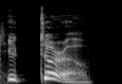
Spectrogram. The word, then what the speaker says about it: Futuro: Did I say that right? – Futuro. – I said it like Arturo.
